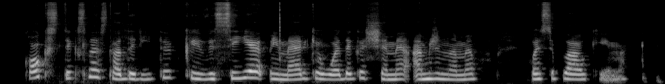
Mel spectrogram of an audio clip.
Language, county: Lithuanian, Vilnius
